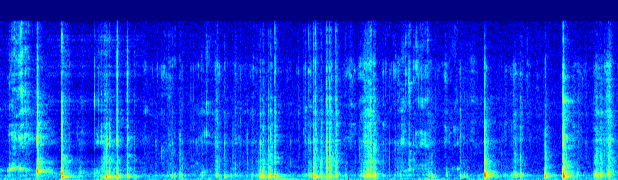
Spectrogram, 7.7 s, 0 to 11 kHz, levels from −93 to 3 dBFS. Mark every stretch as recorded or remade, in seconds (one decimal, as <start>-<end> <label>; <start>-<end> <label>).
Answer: 0.0-0.6 recorded; 0.6-1.8 remade; 1.8-7.7 recorded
